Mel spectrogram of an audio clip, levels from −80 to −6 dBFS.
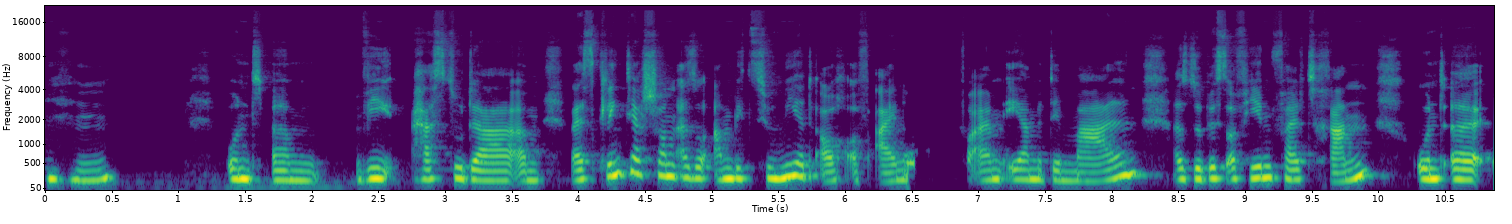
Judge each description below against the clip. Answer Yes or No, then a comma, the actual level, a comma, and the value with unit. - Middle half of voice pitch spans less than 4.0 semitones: Yes, average, 2.9 semitones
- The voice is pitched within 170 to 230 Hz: Yes, high, 190 Hz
